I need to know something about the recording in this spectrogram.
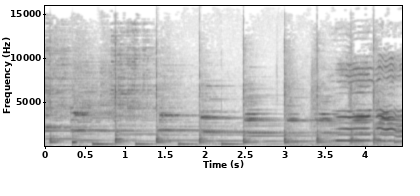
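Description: Javanese gamelan playing an instrumental passage: struck metallophones and kettle gongs ringing at about four notes a second over kendang drumming.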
